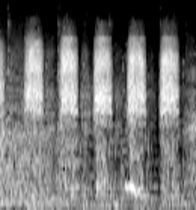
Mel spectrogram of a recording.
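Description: A handsaw cuts with five steady, evenly spaced rasping strokes, each a bright, gritty burst about a third of a second long, with short pauses between them.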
